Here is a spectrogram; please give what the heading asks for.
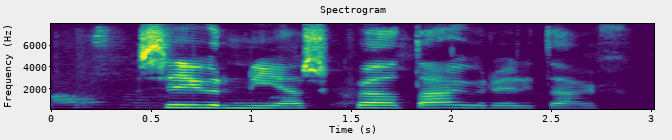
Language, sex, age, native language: Icelandic, female, 15, Icelandic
